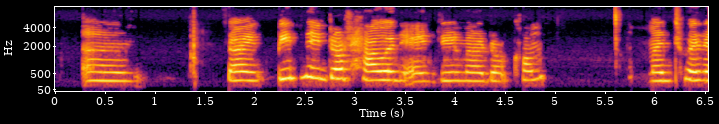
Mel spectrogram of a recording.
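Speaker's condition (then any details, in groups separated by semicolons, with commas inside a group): Cerebral palsy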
